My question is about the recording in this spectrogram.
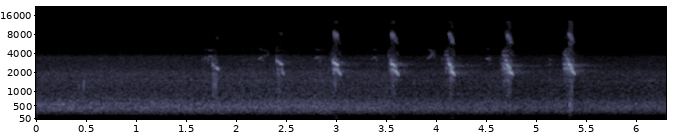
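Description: Lesser spotted eagle calling: a series of seven sharp, downward-slurred yelps a little over half a second apart, starting nearly two seconds in and growing louder, over a steady low hiss.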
